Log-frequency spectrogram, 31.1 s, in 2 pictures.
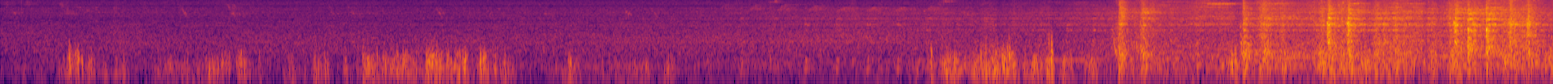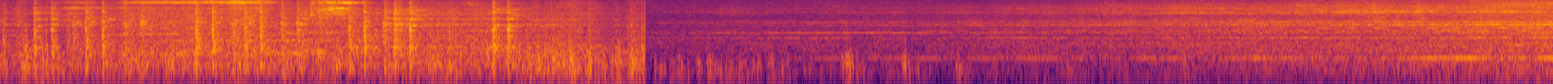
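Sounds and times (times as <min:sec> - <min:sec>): train wheel squeal: 0:10.5 - 0:19.8, 0:22.6 - 0:31.0
train wheels clattering: 0:10.6 - 0:22.0.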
